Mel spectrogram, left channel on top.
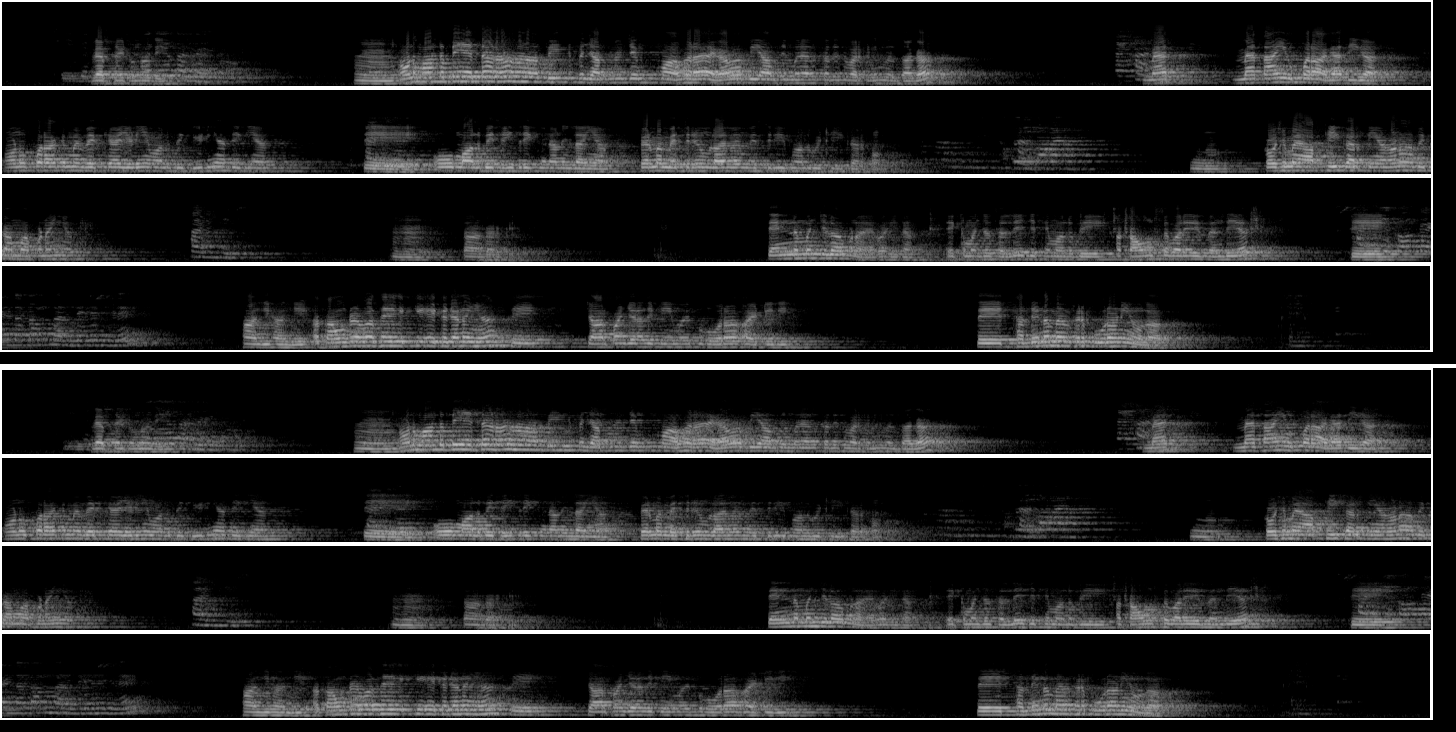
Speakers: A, on the left; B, on the right.
A: ਠੀਕ ਹੈ ਠੀਕ
B: ਵੈਬਸਾਈਟ
A: ਹੈ ਚ
B: ਉਹ
A: ਵਧੀਆ
B: ਦੀ
A: ਗੱਲ ਹੈ ਇਹ ਤਾਂ
B: ਹੂ, ਹੁਣ ਮੰਨ ਲ ਵੀ ਏਦਾਂ ਨਾ ਹੁਣਾ ਵੀ ਪੰਜਾਬੀ ਵਿੱਚ ਮੁਆਫ਼ਰਾ ਹੈਗਾ ਵਾ ਵੀ ਆਪ ਮਰਿਆ ਕਦੇ ਸਵਰਕ ਨਹੀਂ ਮਿਲਦਾ ਹੈ ਗਾ।
A: ਹਾਂਜੀ
B: ਮੈਂ- ਮੈਂ ਤਾਂ ਹੀ ਉੱਪਰ ਆ ਗਿਆ ਸੀਗਾ। ਹੁਣ ਉੱਪਰ ਆ ਕੇ ਮੈਂ ਵੇਖਿਆ ਜਿਹੜੀਆਂ ਮਤਲਬ ਕਿ ਗੀਟੀਆਂ ਸੀਗੀਆਂ। ਤੇ
A: ਹਾਂਜੀ-ਹਾਂਜੀ
B: ਉਹ ਮੱਲ ਵੀ ਸਹੀ ਤਰੀਕੇ ਨਾਲ ਨਹੀਂ ਲਾਈਆਂ। ਫੇਰ ਮੈਂ ਮਿਸਤਰੀ ਨੂੰ ਬੁਲਾਾਇਆ ਮੈਂ ਮਿਸਤਰੀ ਮੱਲ ਵੀ ਠੀਕ ਕਰਦਾ।
A: <unintelligible>
B: ਹੂ, ਕੁਛ ਮੈਂ ਆਪ ਠੀਕ ਕਰ ਪਿਆ ਹੈਣਾ ਵੀ ਕੰਮ ਆਪਣਾ ਹੀ ਈ ਆ।
A: ਹਾਂਜੀ-ਹਾਂਜੀ
B: ਹੂ, ਤਾਂ ਕਰਕੇ। <inaudible> ਤਿੰਨ ਮੰਜਲਾ ਬਣਾਇਆ ਭਾਜੀ ਤਾਂ। ਇੱਕ ਮੰਜ਼ਿਲ ਥੱਲੇ ਜਿੱਥੇ ਮਤਲਬ ਵੀ ਅਕਾਊਟਸ ਵਾਲੇ ਬਹਿੰਦੇ ਆ। ਤੇ
A: ਹਾਂਜੀ। ਅਕਾਊਂਟੈਂਟ ਦਾ ਕੰਮ ਕਰਦੇ ਨੇ ਜਿਹੜੇ।
B: ਹਾਂਜੀ- ਹਾਂਜੀ। ਅਕਾਊਂਟ ਵਸੇ ਇੱਕ ਇੱਕ ਜਾਣਾ ਹੀ ਆ। ਤੇ ਚਾਰ-ਪੰਜ ਜਾਣਿਆ ਦੀ ਟੀਮ ਇੱਕ ਹੋਰ ਆ ਆਈ ਟੀ ਦੀ ਤੇ ਥੱਲੇ ਨਾ ਮੈਮ ਫਿਰ ਪੂਰਾ ਨੀ ਆਉਂਦਾ।
A: <unintelligible>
